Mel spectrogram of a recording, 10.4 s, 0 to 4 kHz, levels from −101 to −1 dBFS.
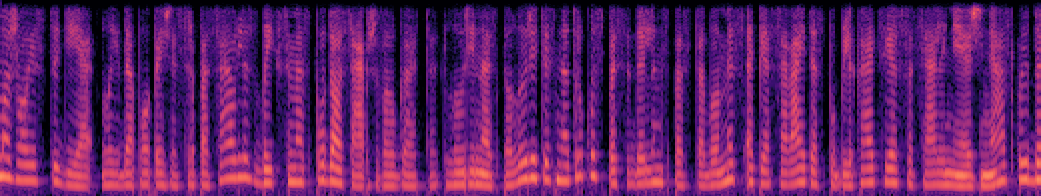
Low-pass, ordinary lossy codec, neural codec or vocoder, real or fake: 3.6 kHz; Opus, 24 kbps; none; real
